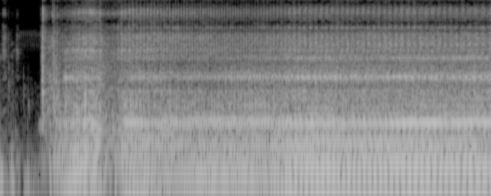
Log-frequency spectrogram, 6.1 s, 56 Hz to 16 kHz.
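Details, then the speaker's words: 1984 Honda Aero 50, a 50cc two-stroke scooter, on its first start in 5 years with a freshly rebuilt carb. Kicks over a few times, catches, and settles into a steady buzzing idle with a rising tone; smokes a little. "boom got this thing running it smokes a little bit but"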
